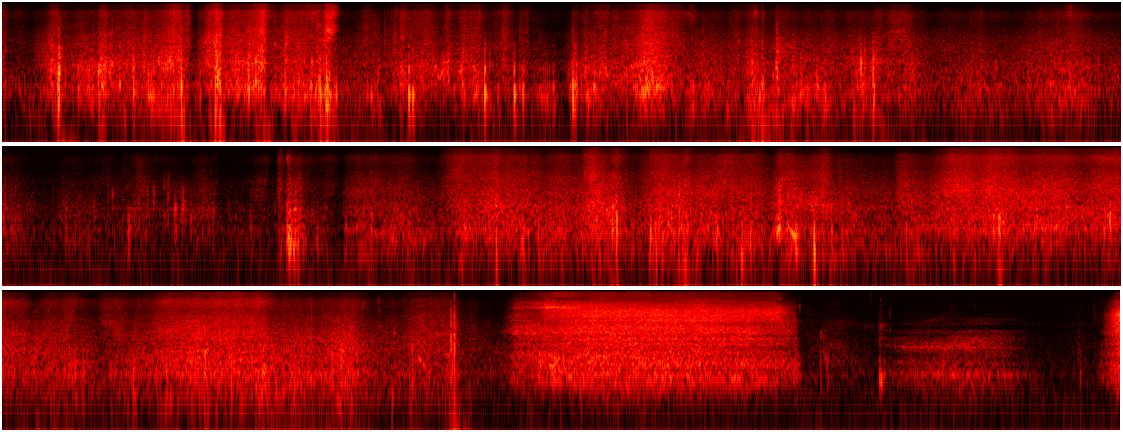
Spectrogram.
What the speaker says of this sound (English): just enjoy this little campfire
